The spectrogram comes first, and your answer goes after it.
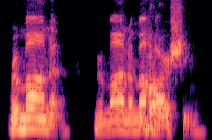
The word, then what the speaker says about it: Ramana Maharshi: Ramana Maharshi.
